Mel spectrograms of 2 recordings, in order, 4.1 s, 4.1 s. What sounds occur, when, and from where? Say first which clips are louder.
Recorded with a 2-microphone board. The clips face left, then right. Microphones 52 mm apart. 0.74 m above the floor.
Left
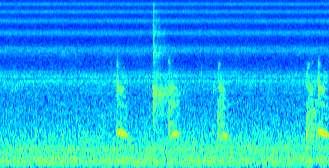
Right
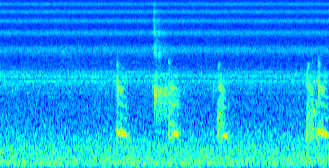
1.9 s a finger snap: even; 70° left (ahead or behind), 9 m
